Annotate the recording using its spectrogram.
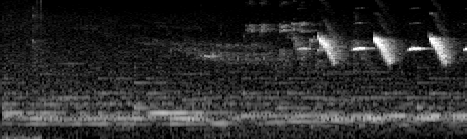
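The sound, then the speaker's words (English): A sparrow-sized songbird with bright yellow underparts, a black stripe down the middle, a black head with a white cheek and a greyish blue back calls repeatedly, a run of bright, high chirps arriving in quick succession over a steady wash of outdoor background noise. “It's a bird, it's about the size of a sparrow. It's got most noticeably a bright yellow underparts with a black stripe down the middle, black head with a white cheek, and a sort of greyish blue back.”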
